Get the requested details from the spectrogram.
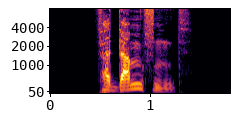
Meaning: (verb) present participle of verdampfen; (adjective) evaporating, vaporizing
- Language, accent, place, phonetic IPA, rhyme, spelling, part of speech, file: German, Germany, Berlin, [fɛɐ̯ˈdamp͡fn̩t], -amp͡fn̩t, verdampfend, verb, De-verdampfend.ogg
